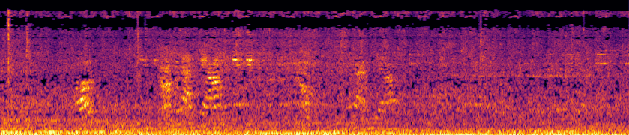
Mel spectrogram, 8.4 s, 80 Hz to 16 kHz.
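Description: Epson L805 inkjet printer printing, its print-head carriage and paper-feed motors running in a steady low mechanical drone, with faint voices in the background.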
